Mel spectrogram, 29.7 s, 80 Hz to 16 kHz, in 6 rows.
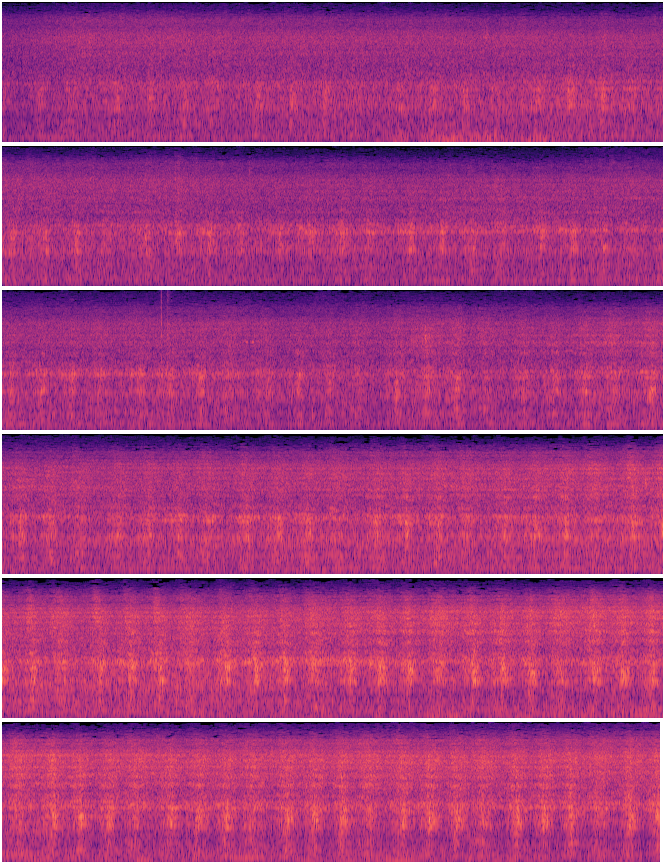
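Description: NGG16 Beyer-Garratt steam locomotive No. 87 working a train, its exhaust beating in an even rhythm over a steady steam hiss. It grows steadily louder as it approaches, loudest near the end.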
